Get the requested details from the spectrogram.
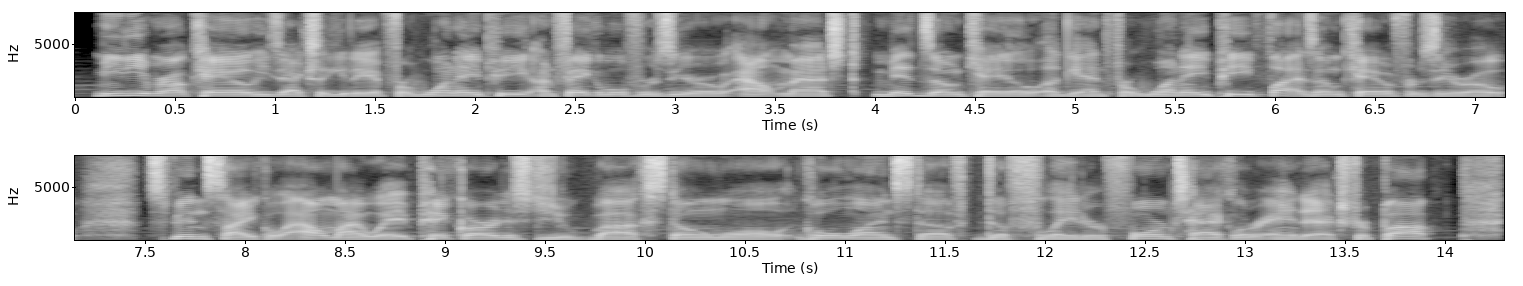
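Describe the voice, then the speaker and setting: Against noticeable background noise, a man speaks fairly quickly at a fairly high pitch, with ordinary pitch variation and very even loudness. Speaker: gaming YouTuber. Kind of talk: video game card review commentary. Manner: casual, filler words.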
